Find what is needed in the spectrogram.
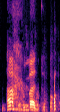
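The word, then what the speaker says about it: أحمد: Now, say for example, this alif was not the hamza. It was alif without any tashkeel. Then can you pronunciate the alif? No. You can't. Because agar, then it is hamd. Very good. Zan is getting properly. So this is then hamd, not Ahmad.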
